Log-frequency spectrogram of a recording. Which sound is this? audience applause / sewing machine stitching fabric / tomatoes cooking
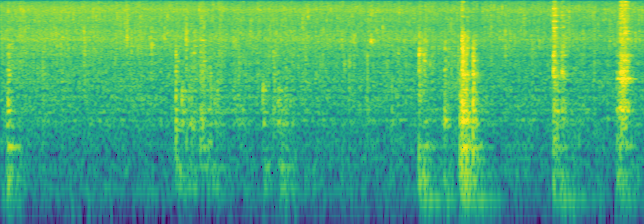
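tomatoes cooking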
